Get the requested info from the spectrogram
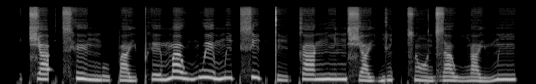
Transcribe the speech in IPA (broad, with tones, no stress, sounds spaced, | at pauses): t͡ɕ a˦ ʔ t͡sʰ ẽ˥˧ ŋ u˨˩ p a˨˩ j pʰ e˧ m a˥˧ w m w e˥˧ m i˦ ʔ s i˦ ʔ t̪ i˨˩ k a˧ ŋ ĩ˧ n ɕ a˨˩ j ɡ ĩ˨ t̚ t͡s ɔ̃˨˩ d͡z a˨˩ w ŋ a˨˩ j m ĩ˦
